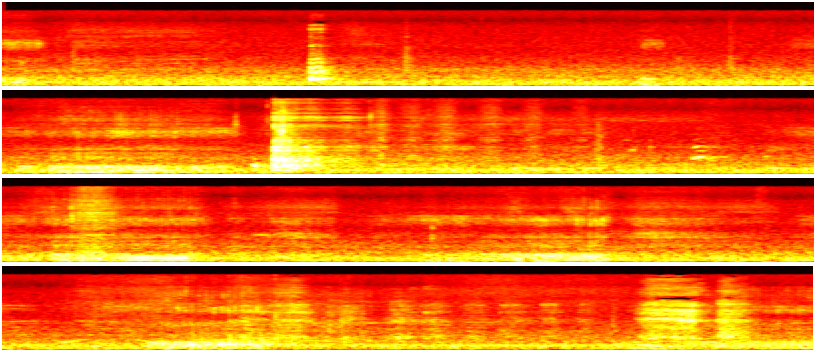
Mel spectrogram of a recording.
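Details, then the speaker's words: Lemon beagle sleeping under a kitchen table, snoring loudly: soft, low rumbling snores every few seconds with brief sharper snorts between them in a quiet room; snoring. "okay so murphy is under the table and he is snoring so freaking loud hang on one second"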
